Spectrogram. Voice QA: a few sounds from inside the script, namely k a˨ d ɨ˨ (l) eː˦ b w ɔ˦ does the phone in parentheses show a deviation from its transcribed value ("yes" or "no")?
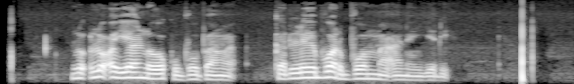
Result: no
